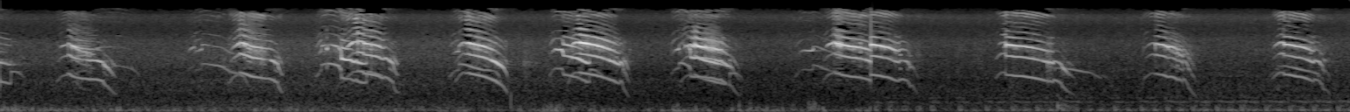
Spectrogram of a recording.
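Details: Newborn baby kittens crying for their mother, sharp descending mews in irregular bursts, loud peaks around the middle, with a low steady hum underneath in the second half.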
